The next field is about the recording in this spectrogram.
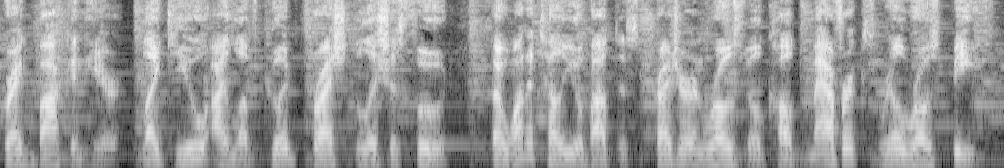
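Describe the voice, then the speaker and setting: A man's voice: mid-range voice, animated, fairly quick, hardly any pauses, music in the background. A man, hosting a radio talk show, chatting casually and reading his own ads, restarting often with "uh".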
